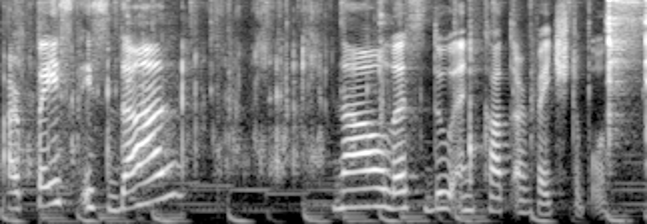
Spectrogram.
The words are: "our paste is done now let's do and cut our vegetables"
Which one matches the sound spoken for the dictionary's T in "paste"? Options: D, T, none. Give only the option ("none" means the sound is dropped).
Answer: T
